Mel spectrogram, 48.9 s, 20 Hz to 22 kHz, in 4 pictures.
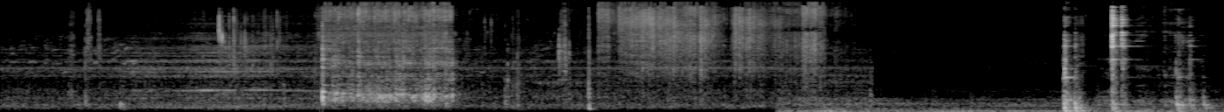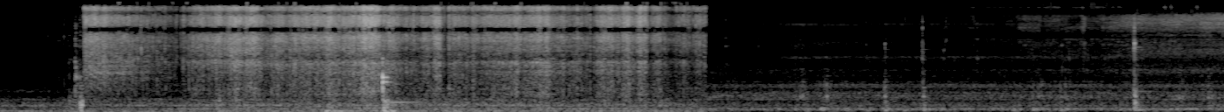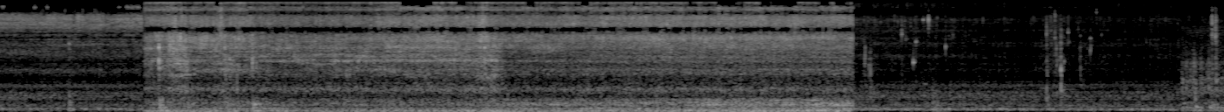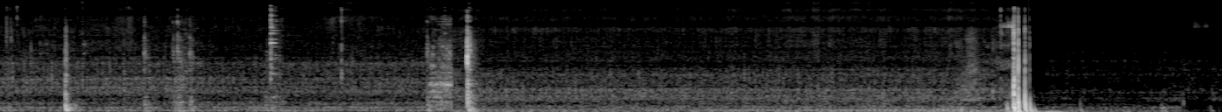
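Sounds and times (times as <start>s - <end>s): cooking hiss: 13.0s - 19.3s, 22.6s - 33.1s.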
